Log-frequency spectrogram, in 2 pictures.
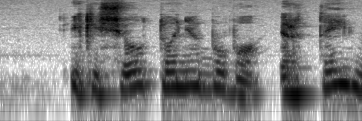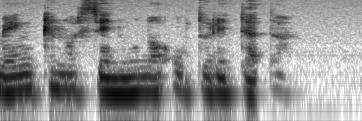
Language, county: Lithuanian, Tauragė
